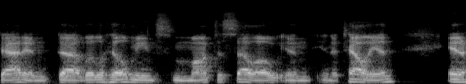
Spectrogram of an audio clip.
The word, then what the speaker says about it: Monticello: So I don't know why it's Monttoello versus cello, but uh that's kind of the the wellspring of the name. And you've told me before that there's only one Monttoello. every other place is pronounced it the way Jefferson did.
